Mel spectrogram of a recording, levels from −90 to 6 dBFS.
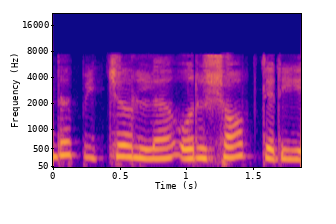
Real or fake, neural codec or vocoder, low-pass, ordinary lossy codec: fake; vocoder, 44.1 kHz, 80 mel bands, Vocos; 7.2 kHz; AAC, 32 kbps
